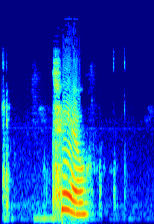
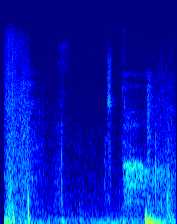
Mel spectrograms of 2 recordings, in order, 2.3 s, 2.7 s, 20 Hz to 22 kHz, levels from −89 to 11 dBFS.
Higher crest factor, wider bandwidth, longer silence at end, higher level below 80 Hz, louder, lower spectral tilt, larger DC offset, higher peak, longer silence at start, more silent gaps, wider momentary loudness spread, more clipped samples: second, 14 dB vs 20 dB; second, 9.2 kHz vs 14.5 kHz; first, 0.95 s vs 0 s; second, -56 dBFS vs -48 dBFS; first, -12 LUFS vs -45 LUFS; about the same, -5 dB/octave vs -5.5 dB/octave; neither; first, -2 dBFS vs -24 dBFS; about the same, 0.05 s vs 0.05 s; neither; about the same, 23 LU vs 21 LU; neither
